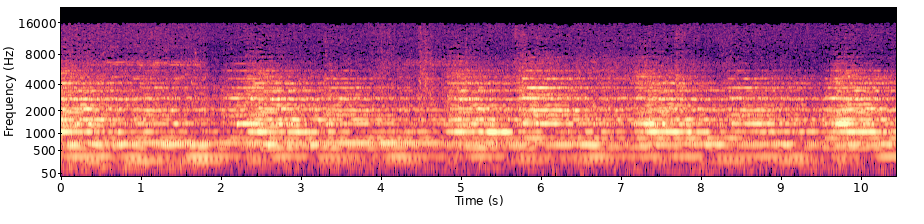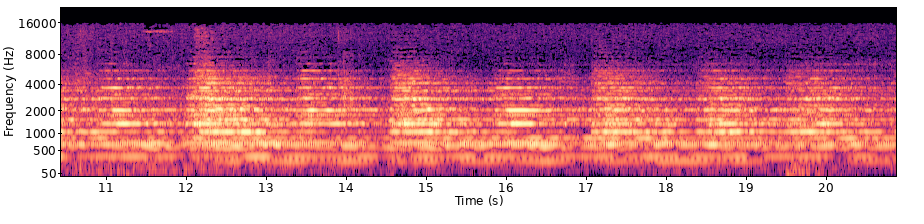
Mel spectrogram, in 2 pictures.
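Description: Bells ringing, struck again and again about once a second, their tones ringing on and overlapping.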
